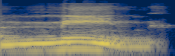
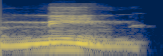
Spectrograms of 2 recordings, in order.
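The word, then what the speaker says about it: מִין: not a mine m-i-y-n the i-y is pronounced like a long e so this is a mean a mean and you can see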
